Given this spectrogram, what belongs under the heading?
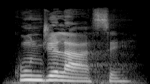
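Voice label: "cungelase", Vernazzese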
